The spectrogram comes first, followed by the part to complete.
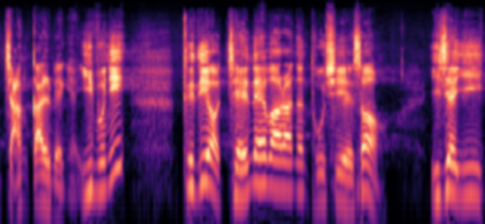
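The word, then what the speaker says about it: Jean Calvin: 장 깔뱅이라는 분이 있어요 우리는 존 칼빈 이렇게 많이 알고 계시죠 근데 원래이 사람이 프랑스 사람이에요 그니까 불어 발음으로 하면 짱 칼뱅이 이분이 드디어 제네바는 도시에서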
